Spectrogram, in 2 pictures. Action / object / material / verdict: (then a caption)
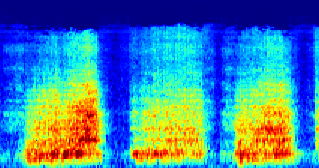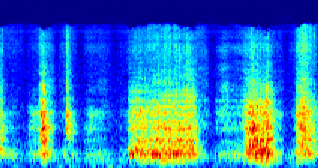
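scrape / coated scratch-art paper page scratched with a wooden stylus / coated paper / none. A wooden stylus scratches short strokes across a flat scratch-art paper page with a black coating. Dry, raspy scraping comes in separate bursts, some long and steady and some short and quick, with quiet gaps between them.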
